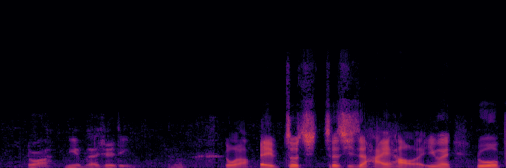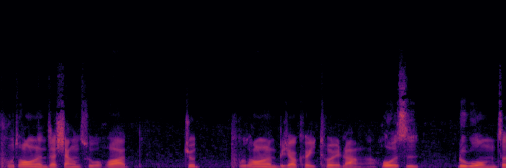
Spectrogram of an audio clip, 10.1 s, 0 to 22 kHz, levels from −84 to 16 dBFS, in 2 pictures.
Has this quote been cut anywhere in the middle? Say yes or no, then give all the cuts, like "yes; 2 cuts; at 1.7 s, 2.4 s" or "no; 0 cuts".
yes; 1 cut; at 2.6 s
